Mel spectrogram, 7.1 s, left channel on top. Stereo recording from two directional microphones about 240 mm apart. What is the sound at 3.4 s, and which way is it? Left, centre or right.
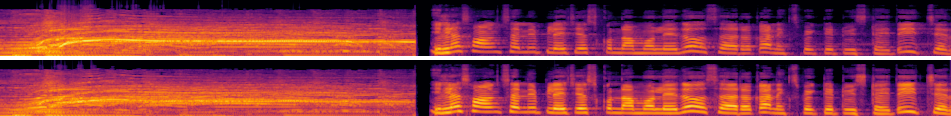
A woman's voice, right.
